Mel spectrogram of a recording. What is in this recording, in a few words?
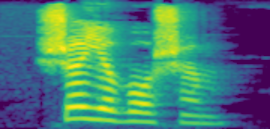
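"шӧйӧвошӧм", Komi, female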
